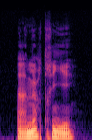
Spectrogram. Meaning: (adjective) deadly, bloody (involving death), murderous; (noun) murderer (person who commits murder)
- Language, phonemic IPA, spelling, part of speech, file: French, /mœʁ.tʁi.je/, meurtrier, adjective / noun, Fr-meurtrier.ogg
